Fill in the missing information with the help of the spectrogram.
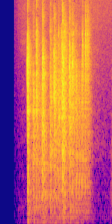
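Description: A quick burst of dice rattling and clattering from a dice app, a dense run of sharp clicks lasting just over a second before stopping abruptly, fairly loud with no voices.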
